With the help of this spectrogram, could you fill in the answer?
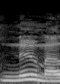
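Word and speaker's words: pneuma (πνεῦμα): The P is silent, and so it's pronounced pneuma, like pneumonia.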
